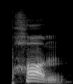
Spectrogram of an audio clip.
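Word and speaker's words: ผม: อ า จ La consonne initiale donne le son P, il n'y a pas de voyelle donc c'est le O court et la finale c'est le M, donc pom. Il n'y a pas de signe de tonalité, la syllabe est vivante puisqu'elle se termine par une sonore, la consonne initiale est haute donc le ton est montant.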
